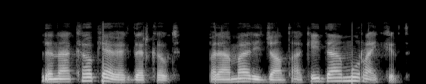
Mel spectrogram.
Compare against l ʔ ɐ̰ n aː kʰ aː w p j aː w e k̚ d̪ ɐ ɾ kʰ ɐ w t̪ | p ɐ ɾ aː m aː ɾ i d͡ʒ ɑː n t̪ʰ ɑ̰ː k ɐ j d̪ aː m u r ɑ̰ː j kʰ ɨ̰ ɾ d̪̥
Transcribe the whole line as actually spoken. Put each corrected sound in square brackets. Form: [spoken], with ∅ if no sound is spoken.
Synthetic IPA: l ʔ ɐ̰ n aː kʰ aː w p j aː w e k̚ d̪ ɐ ɾ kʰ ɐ w t̪ | p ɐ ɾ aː m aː ɾ i d͡ʒ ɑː n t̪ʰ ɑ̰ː k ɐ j d̪ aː m u r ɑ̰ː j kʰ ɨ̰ ɾ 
